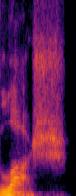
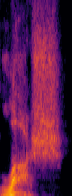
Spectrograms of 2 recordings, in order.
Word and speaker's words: lush: I was in Vigo, and it's lush, right? Lush. Lush rhymes with brush.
